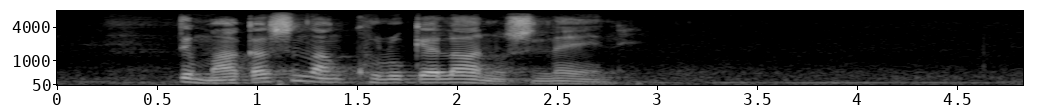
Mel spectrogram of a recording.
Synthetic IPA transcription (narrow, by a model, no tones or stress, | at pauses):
tim̤akaʂinaŋ̩kʰulukɛlanɔʂinɛːnɛ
